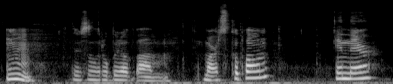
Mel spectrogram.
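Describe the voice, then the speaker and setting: A woman's voice: medium pitch, animated, moderate pace, warm tone. A woman vlogging casually from home, reviewing beauty products in a rambling, candid way with self-deprecating asides.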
